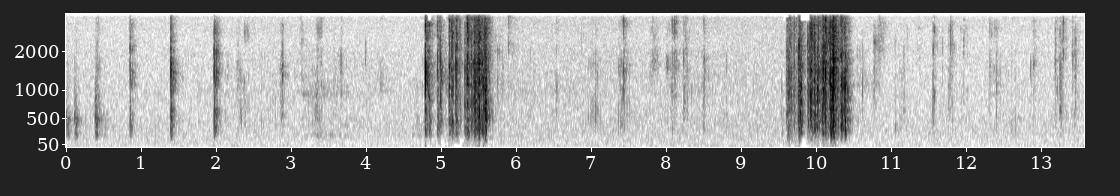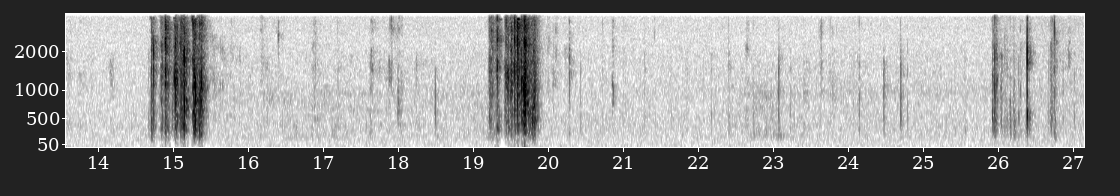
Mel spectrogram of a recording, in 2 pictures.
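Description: Cards from an animal power oracle deck are shuffled in five bursts of riffling, each a dense, papery flutter lasting about a second, spaced roughly five seconds apart, with soft clicks and taps of handled cards in between. No one speaks.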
